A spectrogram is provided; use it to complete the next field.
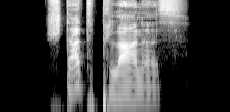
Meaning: genitive singular of Stadtplan
- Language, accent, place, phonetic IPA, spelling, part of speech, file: German, Germany, Berlin, [ˈʃtatˌplaːnəs], Stadtplanes, noun, De-Stadtplanes.ogg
